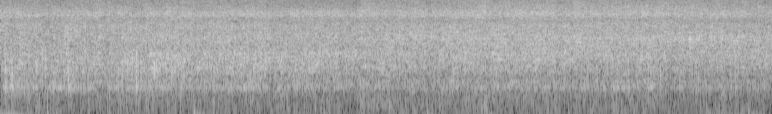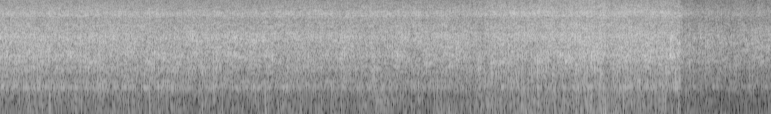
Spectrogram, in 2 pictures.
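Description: Raw plantain pieces hit hot oil where mustard seeds are spluttering, giving a loud, dense, continuous sizzle and hiss that holds steadily before dropping slightly near the end, with no talking.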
